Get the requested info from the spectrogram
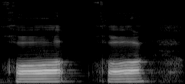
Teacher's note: یہ موٹا حروف ادا ہوتا ہے، حروف مستعلیہ میں سے ہے، یعنی کہ پر پڑھا جائے گا خوا خوا۔ اور خواہ میں یہ بات یاد رکھنی ہے، اس میں خراٹے کی آواز نہیں آنی چاہیے، اس طرح کر کے آواز یہ نہ آئے۔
